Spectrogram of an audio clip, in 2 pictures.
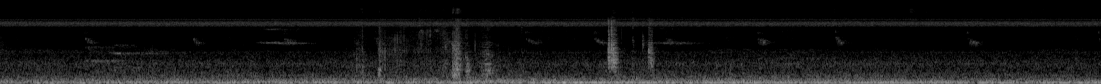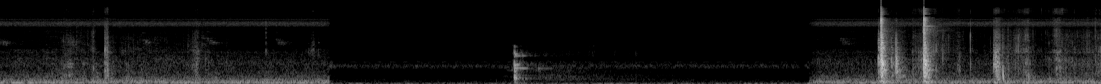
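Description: Steady high buzzing of insects outdoors, with a few light clicks of handling. The sound drops out almost completely for about five seconds, then comes back. About two seconds before the end come two sharp strikes of a carbon-steel striker on chert, a fraction of a second apart: a flint-and-steel strike throwing sparks onto char cloth.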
